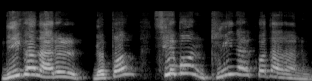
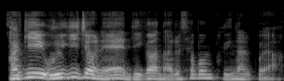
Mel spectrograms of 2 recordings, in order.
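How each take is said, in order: First: 몇 번 and 세 번 lifted much higher; stress on three times. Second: 닭이 hit hardest, with the rest of the line even; stress on the rooster. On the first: Pastor showing Jesus' emphasis, pushing 세 번 up high. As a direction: punch 세 번 high and hard as the point. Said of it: "뭐에 강조하는 거냐면". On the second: Pastor showing the old reading, stressing 닭이. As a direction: lean on the word 닭이 at the start. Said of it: "여기서의 중심이 되는 거는 닭이 우는 거예요". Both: Shown as a demonstration.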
